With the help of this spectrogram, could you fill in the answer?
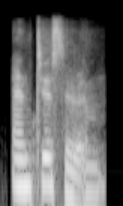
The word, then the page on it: antiserum: Indian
